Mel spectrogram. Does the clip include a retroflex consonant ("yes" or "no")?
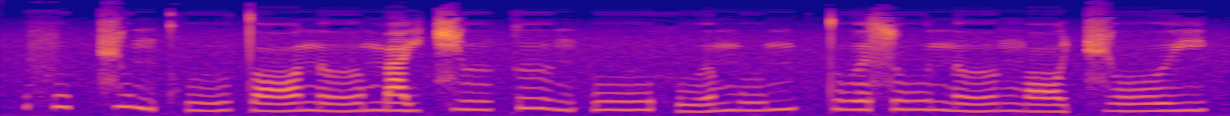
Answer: no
